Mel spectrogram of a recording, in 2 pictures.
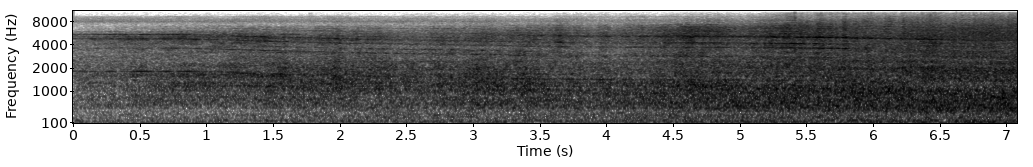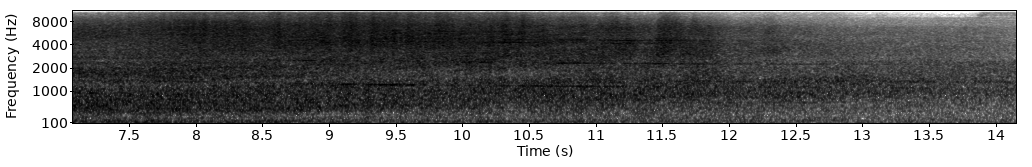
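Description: A LATAM Cargo Boeing 767-300 widebody freighter landing at Miami airport, a loud, steady jet roar that swells in the middle and then eases, heard alone without talk.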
